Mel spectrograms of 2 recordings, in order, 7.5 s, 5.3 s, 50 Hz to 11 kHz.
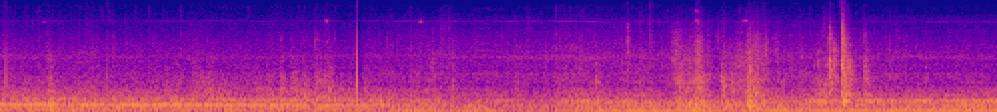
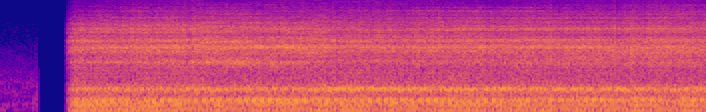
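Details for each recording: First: Toyota Land Cruiser with a 1UZ Lexus V8 swap, completed and driving. Smooth, even V8 rumble pulling away with no misses or knocks. Antifreeze smell noted earlier. Normal running. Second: Toyota 1UZ-FE V8 swapped into a Land Cruiser idles lumpy and uneven, about four stumbles a second; number two cylinder misfiring because its injector connector was not plugged in properly.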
